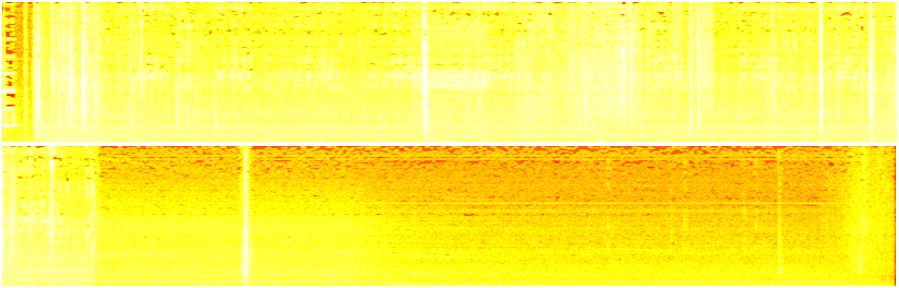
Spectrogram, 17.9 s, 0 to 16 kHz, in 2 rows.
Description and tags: Another slice of tree bound for the dustbin, a photocopier makes a single copy. Recording chain: Audio Technica AT3032 (stereo mic pair) - Edirol R44 (digital recorder).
